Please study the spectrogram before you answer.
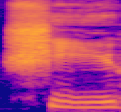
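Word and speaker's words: sidhe: land and that's the the word she which is spelled s d h e it's often referring to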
